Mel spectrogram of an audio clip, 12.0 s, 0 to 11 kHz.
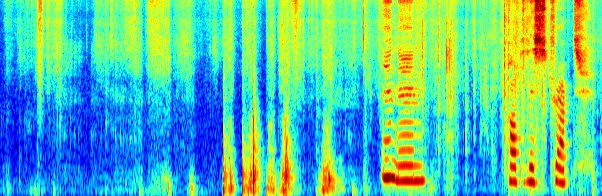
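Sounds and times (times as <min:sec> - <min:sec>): paper rustling: 0:00.0 - 0:03.6, 0:05.9 - 0:11.2
paper being folded and rubbed: 0:00.4 - 0:11.2.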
